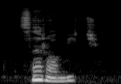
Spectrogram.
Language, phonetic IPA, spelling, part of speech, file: Polish, [zaˈrɔbʲit͡ɕ], zarobić, verb, LL-Q809 (pol)-zarobić.wav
